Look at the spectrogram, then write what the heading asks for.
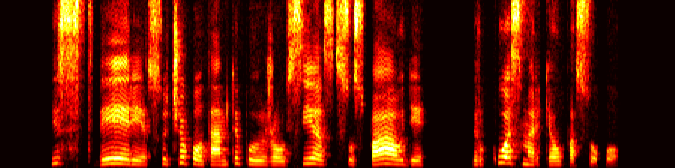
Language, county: Lithuanian, Marijampolė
